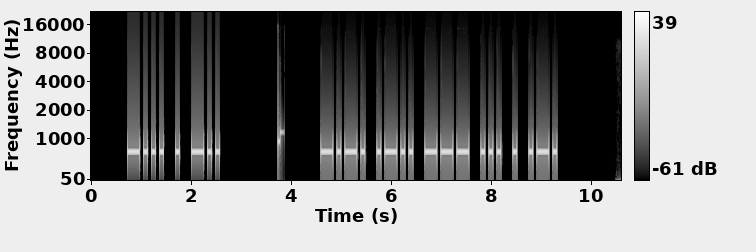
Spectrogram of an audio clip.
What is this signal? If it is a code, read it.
Morse code, heard as a keyed tone, about 15 wpm, 700 Hz. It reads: BED CLOSER
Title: Sets of 5 Words Encore - New Word Drill - 15wpm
